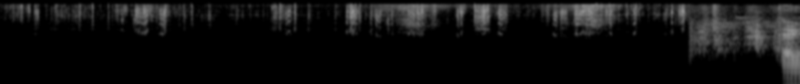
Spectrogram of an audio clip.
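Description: Thin, high-pitched plastic clicks and scrapes, coming irregularly, as the plastic stand neck is fitted and handled on the back of an LG monitor.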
